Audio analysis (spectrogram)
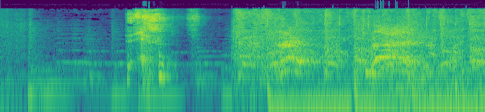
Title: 😂Bangtan sneezing 🤧wait 😁 💜#shorts #bts #btsarmy #kpop #korea #youtube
